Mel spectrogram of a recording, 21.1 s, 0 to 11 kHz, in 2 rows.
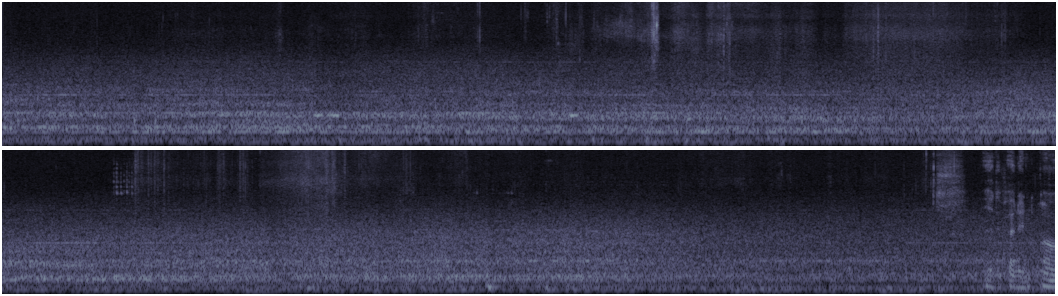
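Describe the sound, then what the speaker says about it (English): A Boeing 737 jet inbound to land at East Midlands Airport makes a sustained broadband engine roar with a steady whine, loud and continuous for the whole stretch, while a voice talks faintly under it. "Watch this 737 inbound on 227 now."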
